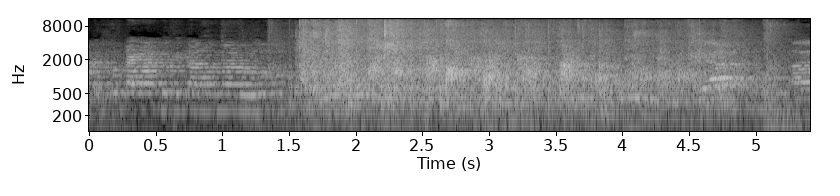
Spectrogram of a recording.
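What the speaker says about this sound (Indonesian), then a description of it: "Tepuk tangan untuk kita semua dulu." A classroom of students breaks into broad, sustained applause after a short stretch of a teacher's voice, the clapping filling the room at close range until the end.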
